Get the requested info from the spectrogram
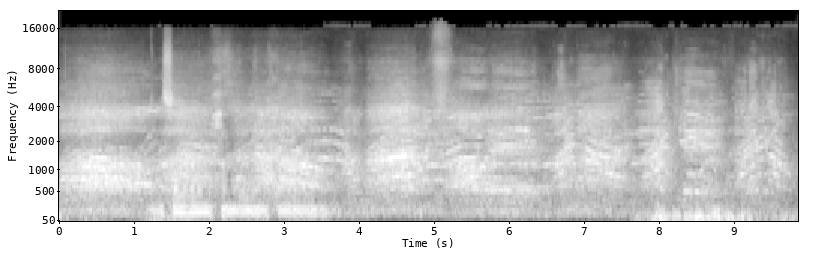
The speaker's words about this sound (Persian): امشب هم مثل همه جلساتمون هدیه کنیم به پیشگاه متحره حضرت صدیقه سلام الله علیها با حضور قلب و با توجه اما بلند سلوات بفرستیم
